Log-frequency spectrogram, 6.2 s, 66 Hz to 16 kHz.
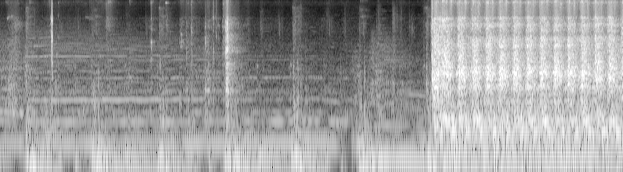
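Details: Honda Odyssey FL350 two-stroke with a new DG exhaust, first-start attempt on VP racing fuel after priming fuel to the carb. Steady cranking at about four strokes per second that never fires; spark later confirmed good, so adjustment is suspected.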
